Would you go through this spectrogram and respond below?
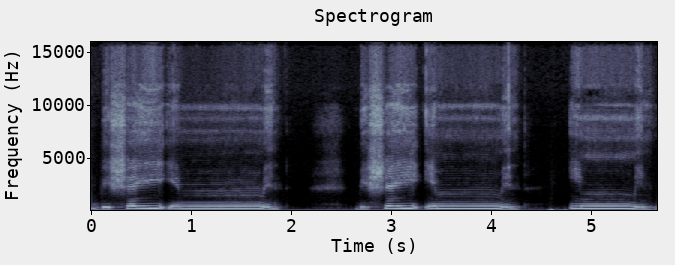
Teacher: So here is with ghunna, so you have to say bishay'im min, bishay'im min, min. This holding of the meme sound and taking the sound into the nose is called nasalization or ghunna. Okay, and your tongue is touching the upper palate.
